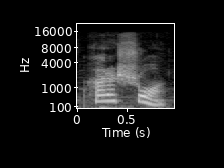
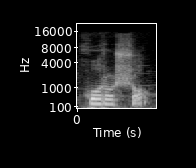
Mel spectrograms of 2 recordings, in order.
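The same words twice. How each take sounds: First: The unstressed vowels sound like 'a'. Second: The unstressed vowels sound like full 'o'. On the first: The speaker calls it right. "we pronounce as хорошо" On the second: The speaker calls it wrong. "and not хорошо"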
